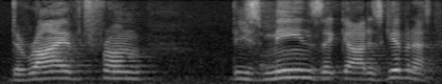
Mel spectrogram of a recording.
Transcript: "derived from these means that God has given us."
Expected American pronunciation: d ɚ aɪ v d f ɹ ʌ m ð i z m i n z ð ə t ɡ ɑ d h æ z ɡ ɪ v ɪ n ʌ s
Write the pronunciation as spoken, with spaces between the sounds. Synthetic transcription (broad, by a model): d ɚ aɪ v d f ɹ ʌ m ð i z m i n z ð ə t ɡ ɑ d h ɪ z ɡ ɪ v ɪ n ʌ s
